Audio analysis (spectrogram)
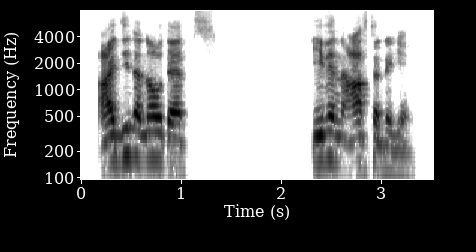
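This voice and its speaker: The speaker has a Brazilian Portuguese accent and a moderate pace, with ordinary pitch variation. The sound is dry and close, with no echo. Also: man. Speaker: retired footballer. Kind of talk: interview. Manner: halting, repeats words.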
